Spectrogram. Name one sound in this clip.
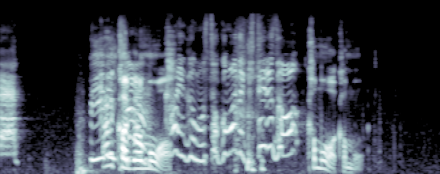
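A young man shouts with animation.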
